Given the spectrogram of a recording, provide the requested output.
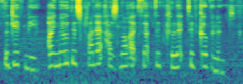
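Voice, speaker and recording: Woman playing a high-voiced, haughty alien advisor. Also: brisk, a little mellow, slight background noise. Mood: indignant. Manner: precise, superior. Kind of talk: audio drama acting.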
